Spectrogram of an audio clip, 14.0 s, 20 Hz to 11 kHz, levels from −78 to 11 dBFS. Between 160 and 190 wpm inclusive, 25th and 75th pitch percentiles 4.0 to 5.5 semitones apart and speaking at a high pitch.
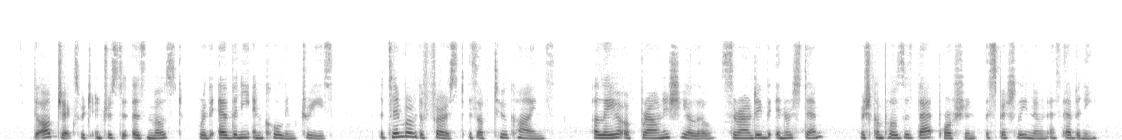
No: average, 165 wpm; narrow, 2.4 semitones; high, 225 Hz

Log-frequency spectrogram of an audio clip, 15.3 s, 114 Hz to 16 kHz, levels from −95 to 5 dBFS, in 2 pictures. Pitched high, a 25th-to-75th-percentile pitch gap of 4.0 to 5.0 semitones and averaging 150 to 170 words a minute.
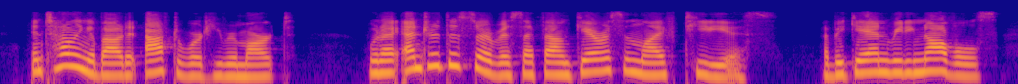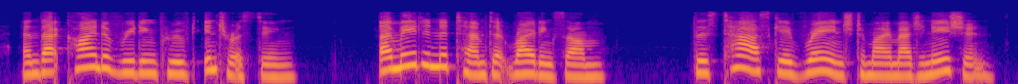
Yes: high, 215 Hz; average, 4.3 semitones; average, 165 wpm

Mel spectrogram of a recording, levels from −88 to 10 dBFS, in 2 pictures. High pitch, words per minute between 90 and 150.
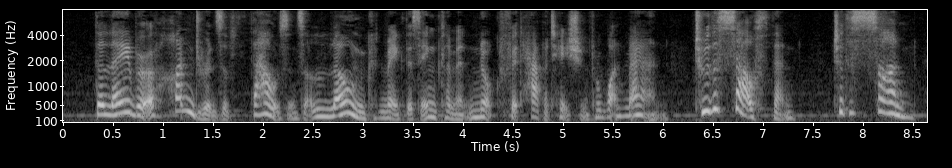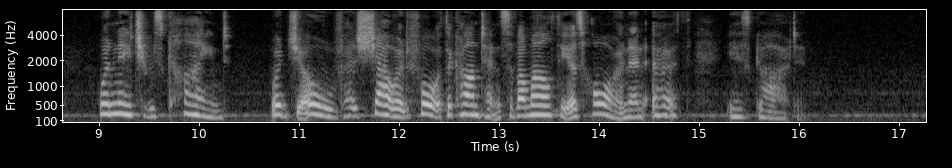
Yes: high, 230 Hz; average, 140 wpm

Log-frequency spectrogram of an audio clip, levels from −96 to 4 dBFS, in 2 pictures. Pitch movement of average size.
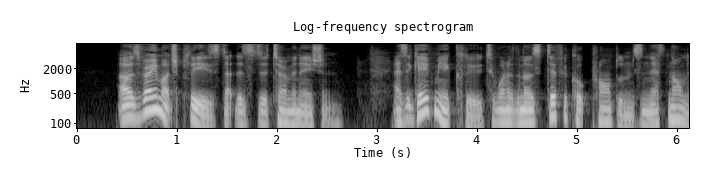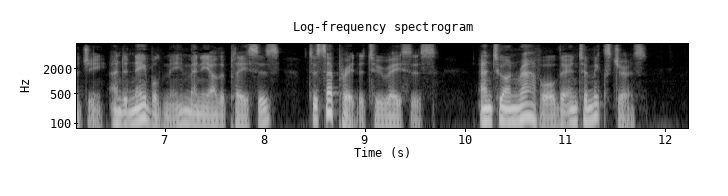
No: wide, 6.3 semitones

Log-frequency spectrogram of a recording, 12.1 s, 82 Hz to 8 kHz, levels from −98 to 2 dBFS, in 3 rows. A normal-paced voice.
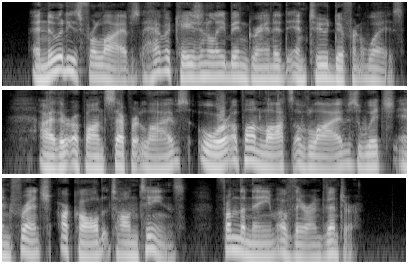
Yes: average, 160 wpm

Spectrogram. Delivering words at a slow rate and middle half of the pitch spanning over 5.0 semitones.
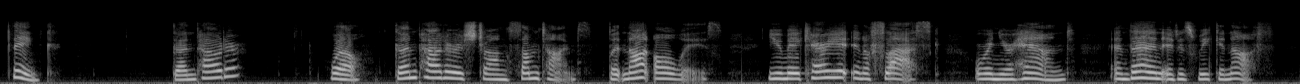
No: slow, 125 wpm; average, 3.2 semitones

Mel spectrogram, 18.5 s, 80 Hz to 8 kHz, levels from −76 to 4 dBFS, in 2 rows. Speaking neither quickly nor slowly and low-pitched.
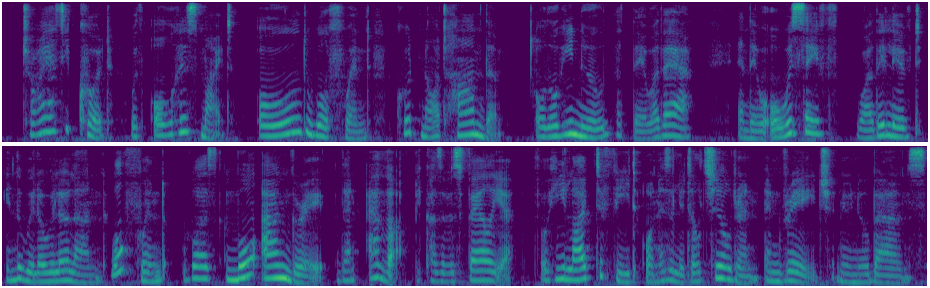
No: average, 195 wpm; high, 205 Hz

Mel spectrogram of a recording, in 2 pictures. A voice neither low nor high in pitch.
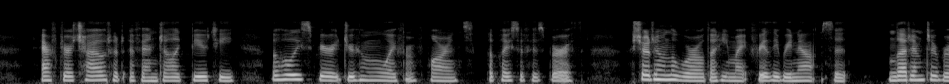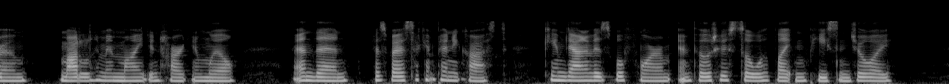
Yes: medium, 175 Hz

